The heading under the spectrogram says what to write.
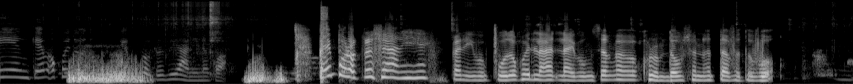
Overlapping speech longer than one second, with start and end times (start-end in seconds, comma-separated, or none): none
